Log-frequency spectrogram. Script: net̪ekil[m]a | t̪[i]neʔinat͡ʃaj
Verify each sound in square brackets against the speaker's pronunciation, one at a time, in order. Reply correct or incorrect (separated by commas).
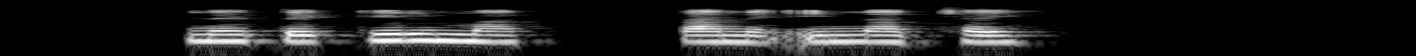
correct, incorrect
